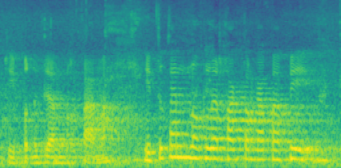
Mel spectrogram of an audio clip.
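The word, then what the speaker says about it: NF-κB: penelitian pertama itu kan nuklear faktor KB. Bacanya nuklir faktor KAB ini kan ee teraktifkan ya.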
